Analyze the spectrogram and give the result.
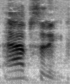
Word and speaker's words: ABCDE: Tracy's 5-year-old daughter has a unique name spelled ABCDE, but it's pronounced Absidy.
